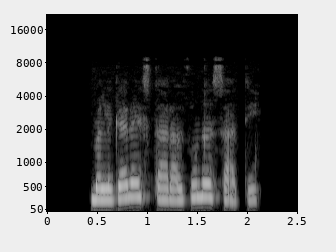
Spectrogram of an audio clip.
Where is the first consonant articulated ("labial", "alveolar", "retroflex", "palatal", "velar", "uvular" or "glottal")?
labial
